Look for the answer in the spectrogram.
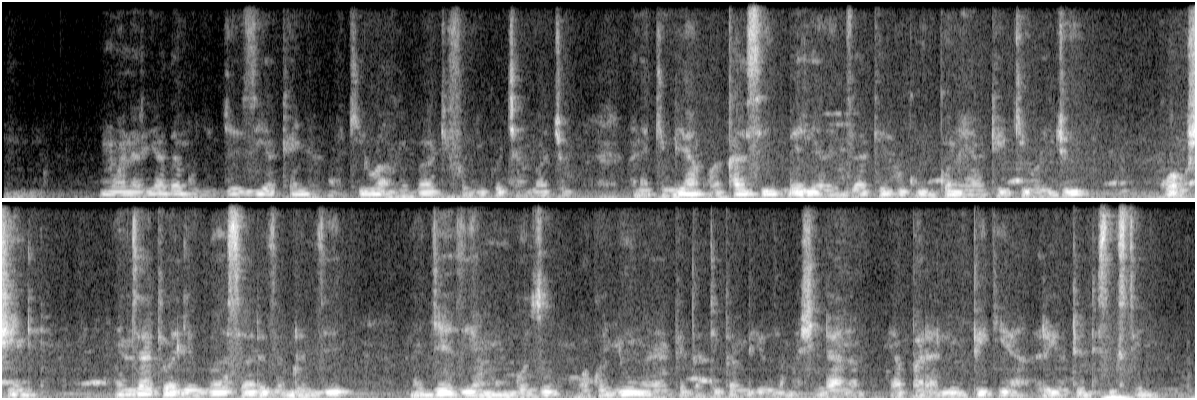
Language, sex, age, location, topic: Swahili, male, 18-24, Nakuru, education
